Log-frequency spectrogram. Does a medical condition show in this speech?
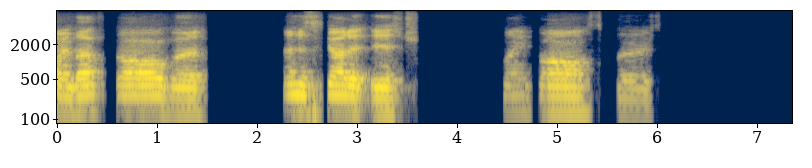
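Yes: tongue cancer surgery.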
